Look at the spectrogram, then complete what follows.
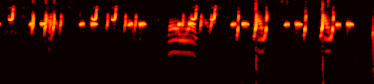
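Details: Quail heard at night giving clipped, bright twin chirps and brief rising whistles in quick succession, with one lower harsh rasping note mid-sequence among the overlapping callers.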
